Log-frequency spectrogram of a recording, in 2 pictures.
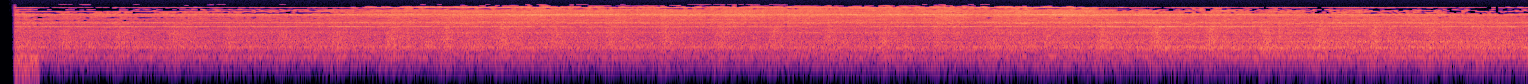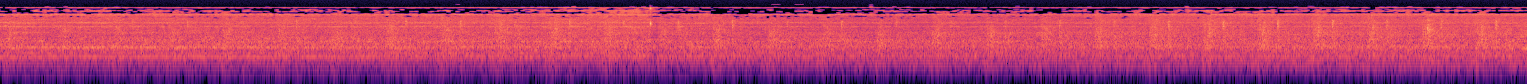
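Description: Automatic non-woven cap making machine running: a steady mechanical noise with faint whining tones. It grows slightly louder about twelve seconds in.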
